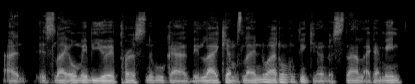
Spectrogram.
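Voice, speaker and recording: Racing through his story, this guest has a deep, warm, steady voice. He's a young man from Nigeria whose accent mixes Nigerian, British and Canadian, speaking candidly in a casual interview and saying "like" a lot. The recording is dry and studio quality.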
